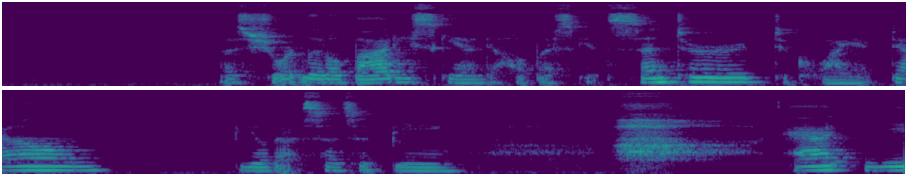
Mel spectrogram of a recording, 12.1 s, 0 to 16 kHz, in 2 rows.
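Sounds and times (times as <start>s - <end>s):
woman breathing in and sighing: 9.2s - 11.2s.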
